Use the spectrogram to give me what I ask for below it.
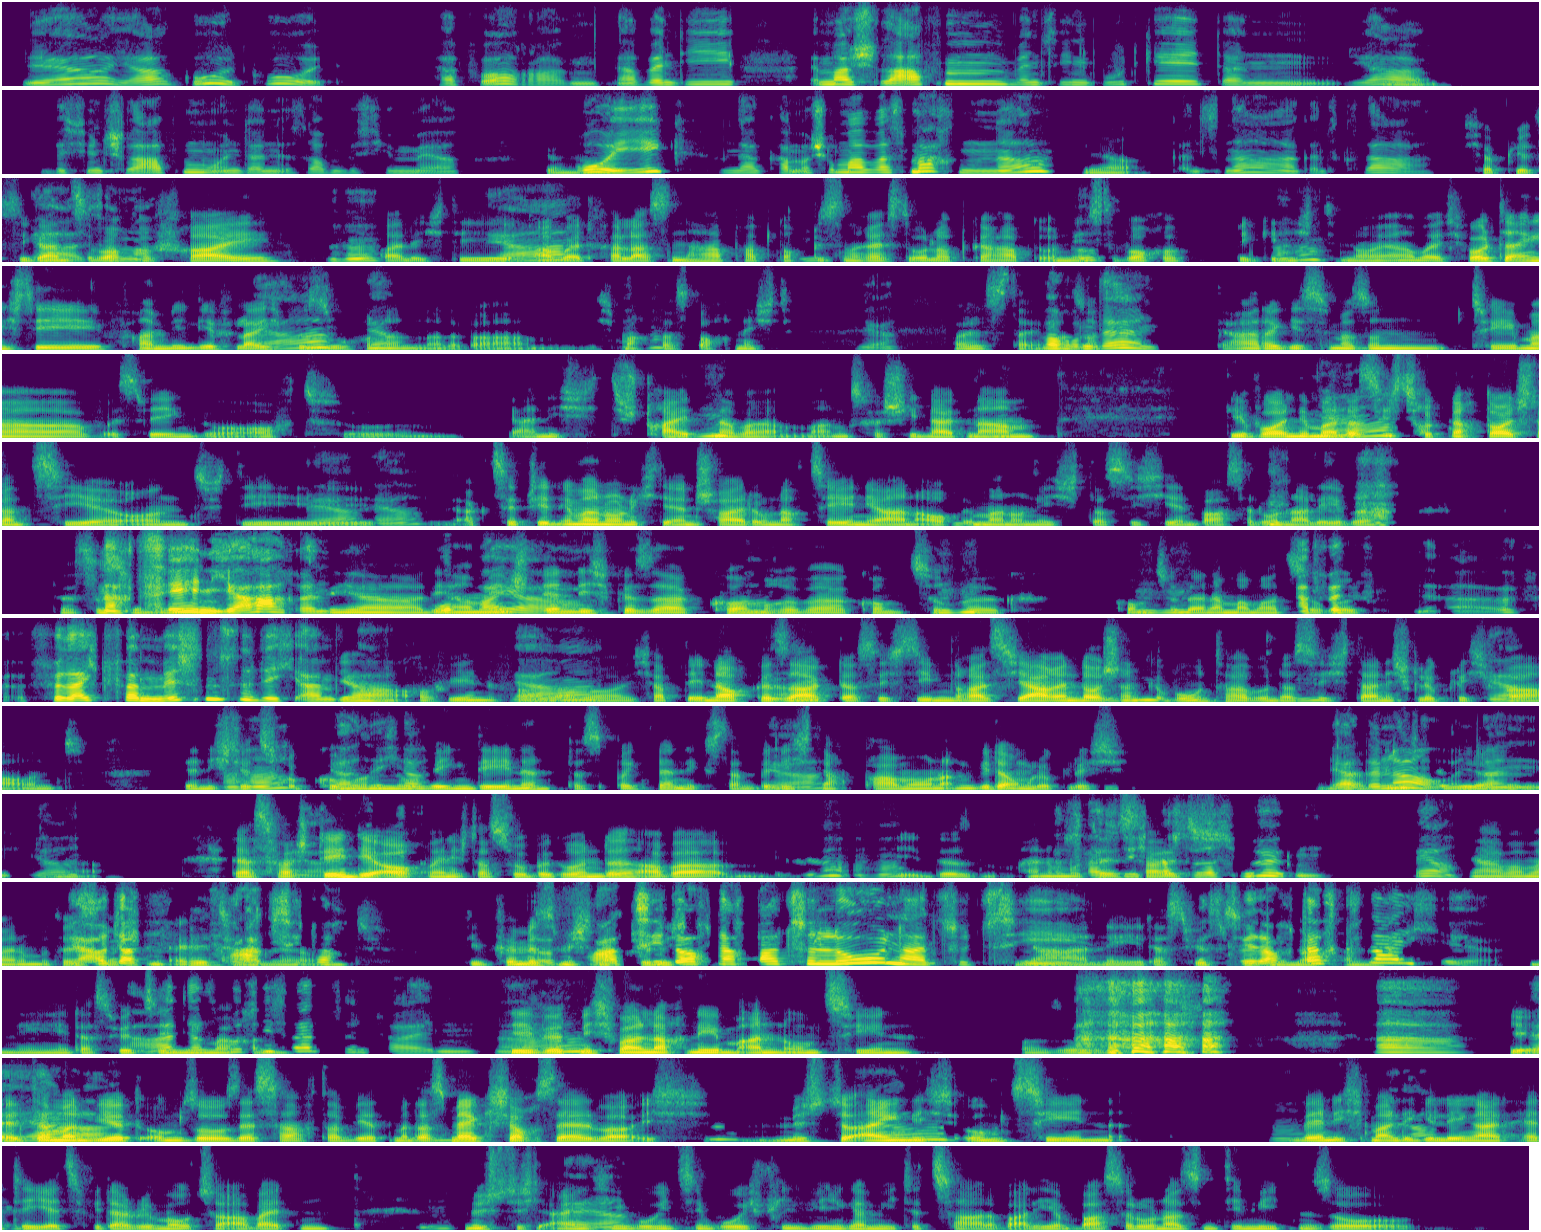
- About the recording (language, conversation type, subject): German, unstructured, Wie reagierst du, wenn deine Familie deine Entscheidungen kritisiert?
- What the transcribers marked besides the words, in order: unintelligible speech; other noise; surprised: "Nach zehn Jahren"; laughing while speaking: "zehn Jahren"; chuckle; unintelligible speech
